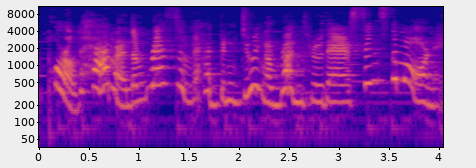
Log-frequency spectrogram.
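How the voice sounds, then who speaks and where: The female-sounding voice is a put-on character voice, with faint music in the background. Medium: game stream. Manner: chatty, rambling, calls people dearie.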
